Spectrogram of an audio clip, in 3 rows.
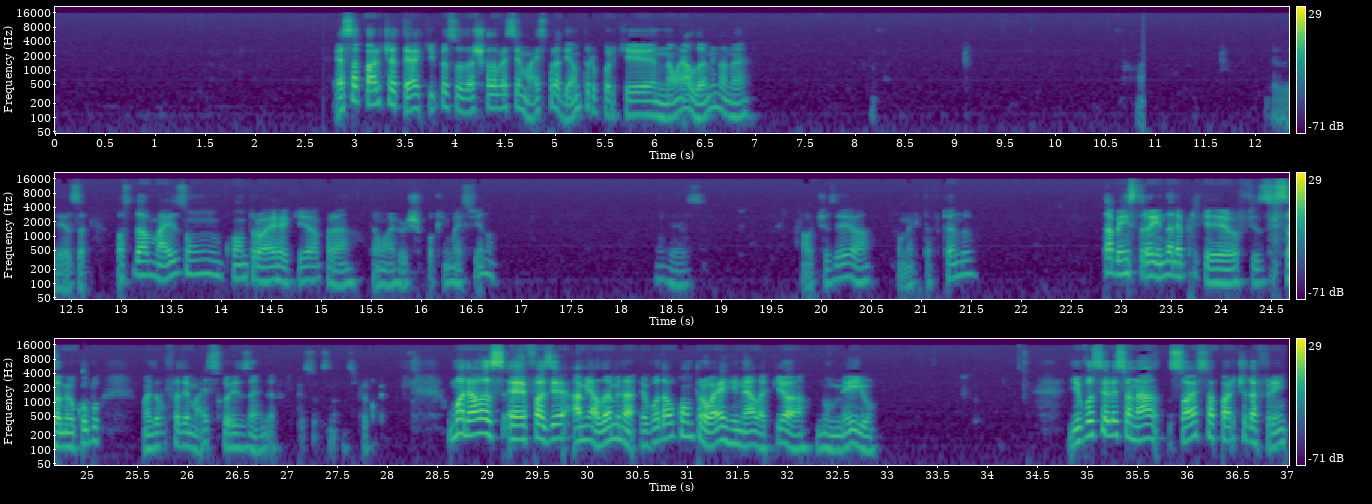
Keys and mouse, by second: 0.0 shift+middle click, 0.3 click, 0.4 g, 1.1 click, 1.3 shift+middle click, 1.6 click, 1.7 g, 2.5 shift+middle click, 3.1 click, 3.3 g, 4.5 click, 4.8 shift+middle click, 6.1 click, 6.4 g, 8.0 click, 8.2 shift+middle click, 8.4 shift+middle click, 8.7 click, 8.9 g, 9.3 click, 9.4 shift+middle click, 9.8 shift+middle click, 10.0 click, 10.3 g, 10.6 click, 10.8 shift+middle click, 11.5 shift+middle click, 12.4 shift+middle click, 13.0 ctrl+r, 13.7 click, 14.1 click, 14.5 g, 15.3 click, 16.1 shift+middle click, 19.0 shift+middle click, 19.7 alt+z, 20.1-28.2 middle drag, 30.9 ctrl+r, 33.4 click, 35.2 shift+middle click, 36.6 2.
